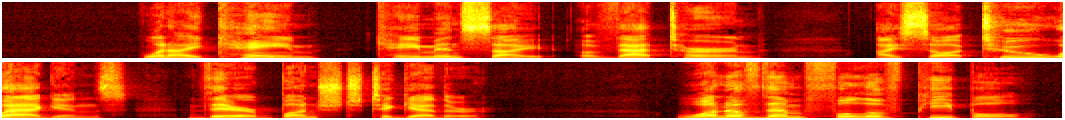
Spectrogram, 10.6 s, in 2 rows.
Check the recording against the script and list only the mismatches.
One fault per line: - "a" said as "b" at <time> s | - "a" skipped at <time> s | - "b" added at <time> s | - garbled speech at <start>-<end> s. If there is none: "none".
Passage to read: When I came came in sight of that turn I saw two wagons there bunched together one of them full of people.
none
